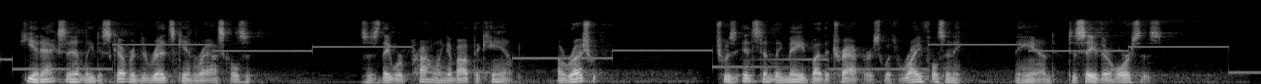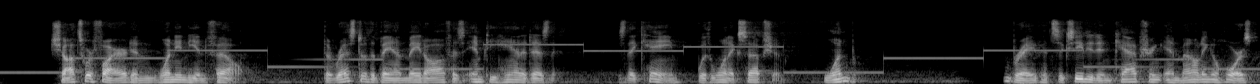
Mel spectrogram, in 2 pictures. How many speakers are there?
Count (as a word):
one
